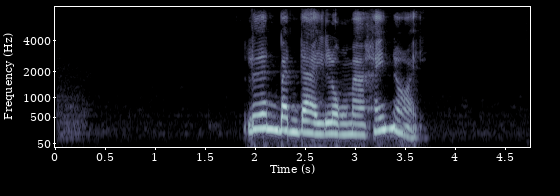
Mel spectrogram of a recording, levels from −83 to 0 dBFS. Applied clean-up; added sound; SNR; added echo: none; none; none; none.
